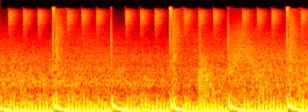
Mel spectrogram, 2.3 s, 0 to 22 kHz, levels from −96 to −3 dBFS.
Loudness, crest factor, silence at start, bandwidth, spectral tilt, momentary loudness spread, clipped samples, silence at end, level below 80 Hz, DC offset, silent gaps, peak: -18 LUFS; 12 dB; 0 s; 17.5 kHz; -5.5 dB/octave; 1 LU; under 0.1%; 0 s; -20 dBFS; 0.8%; none; -4 dBFS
